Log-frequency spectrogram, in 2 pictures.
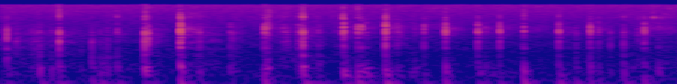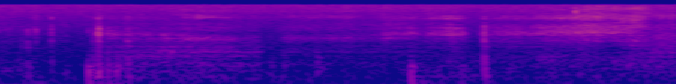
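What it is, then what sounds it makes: Cardboard eyeshadow palette with mirror lid. Long green nails tap and scratch the mirror surface and lid edge of an open cardboard eyeshadow palette with a mirror lid. About five seconds of quick, sharp, dry taps are followed by a steadier, softer scratching with a few scattered taps.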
